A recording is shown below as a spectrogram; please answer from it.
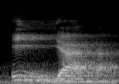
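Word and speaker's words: إِيَّاكَ: ada bacaan iyaka nabudu di situ ynya wajib bertasdid iyaka bacanya ditekan Kalau ditulis Translate Indonesia latin biasanya y-nya dua iyaka itu yang benar artinya hanya kepada engkau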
